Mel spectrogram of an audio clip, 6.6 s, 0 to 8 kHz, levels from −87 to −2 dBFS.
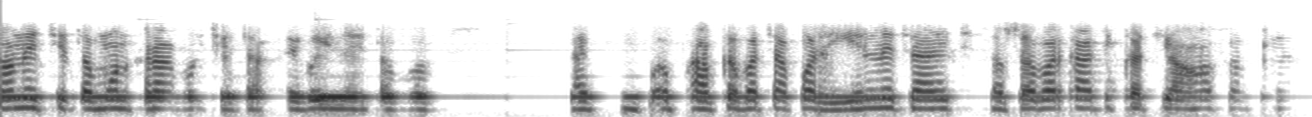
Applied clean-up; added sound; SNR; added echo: neural mask model RNNoise.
